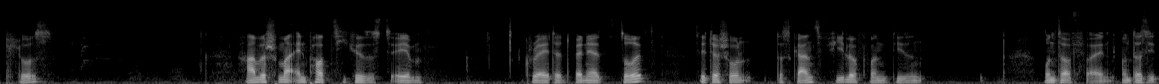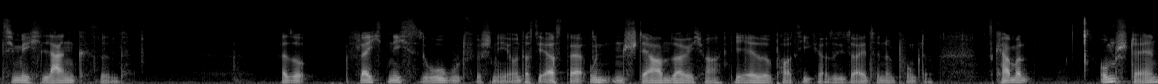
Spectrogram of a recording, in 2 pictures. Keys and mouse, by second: 7.1-12.9 drag, 12.9 alt+a, 21.1 alt+a, 21.8-23.1 drag.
